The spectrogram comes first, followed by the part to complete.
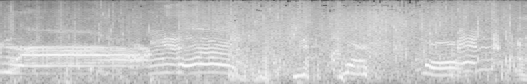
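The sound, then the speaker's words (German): Someone slips and lands in knee-deep rising water with a loud splash while pulling, followed by continued sloshing and splatter while voices cry out and exclaim over it. “Ja, ich bin nur abgerutscht und im Wasser gelandet.”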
